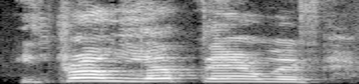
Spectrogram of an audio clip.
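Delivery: excited. Real, not acted. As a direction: gush about the match. Excited about AJ Styles.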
